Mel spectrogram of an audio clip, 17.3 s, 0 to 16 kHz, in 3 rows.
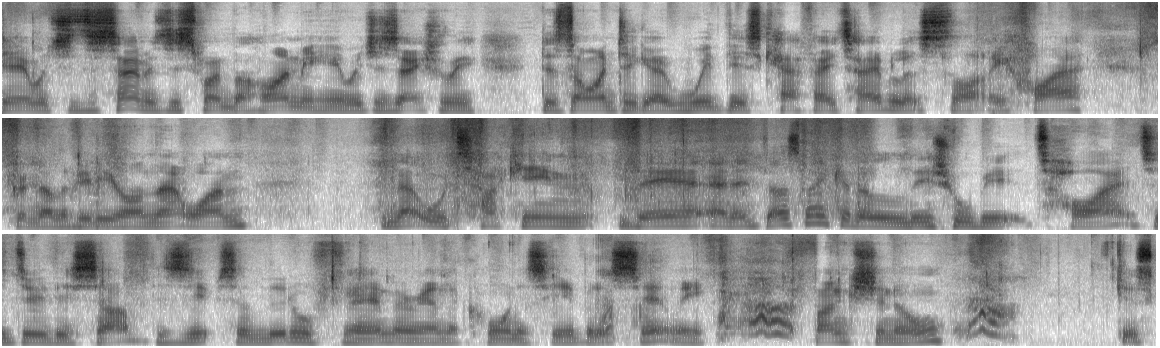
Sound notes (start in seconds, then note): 14.5 zip rasping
